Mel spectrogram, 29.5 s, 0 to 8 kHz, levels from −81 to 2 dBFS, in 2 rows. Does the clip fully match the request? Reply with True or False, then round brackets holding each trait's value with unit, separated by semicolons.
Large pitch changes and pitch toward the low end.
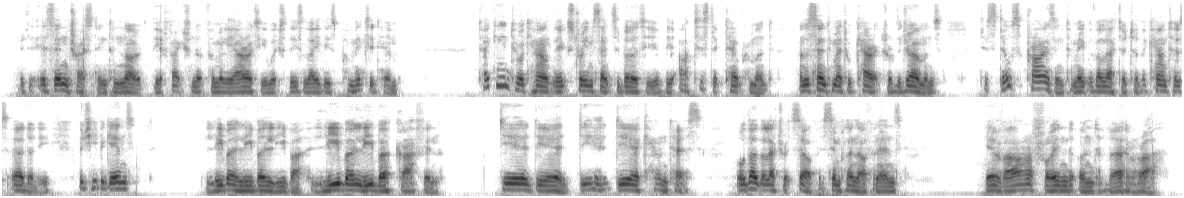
False (4.0 semitones; 120 Hz)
